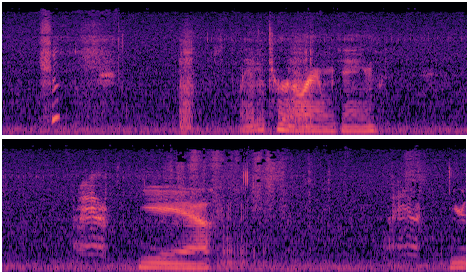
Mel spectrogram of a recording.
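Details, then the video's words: Domestic cat Butters meowing at home, a pet that wants to be let down and turns around as if in control; several rising-falling meows, two longer and louder, mixed with a man's soft talking and low room hum. "Cat Meows And Controls Dad"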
